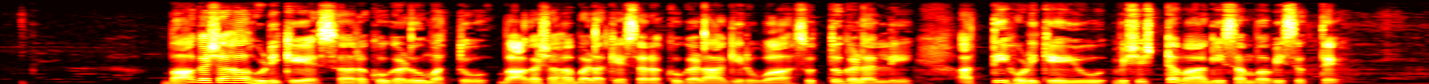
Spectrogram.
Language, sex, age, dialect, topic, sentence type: Kannada, male, 18-24, Mysore Kannada, banking, statement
